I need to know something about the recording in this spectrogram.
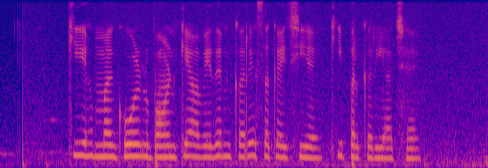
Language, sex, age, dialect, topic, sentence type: Maithili, female, 18-24, Angika, banking, question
